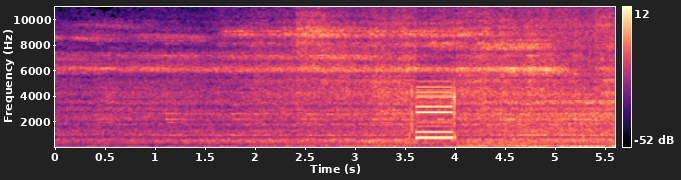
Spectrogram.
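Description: CSX freight train's lead GE ES40DC diesel locomotive approaching, its engine and rail noise slowly growing louder. A little over three and a half seconds in, a short, loud electronic beep from a scanner radio sounds over it for under half a second.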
